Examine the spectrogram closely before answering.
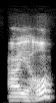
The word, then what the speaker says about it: aisle: aisle이라고 읽었죠? aisle. s가 발음이 되지 않죠? 그래서 window seats, aisle seats 이렇게 구별하죠.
